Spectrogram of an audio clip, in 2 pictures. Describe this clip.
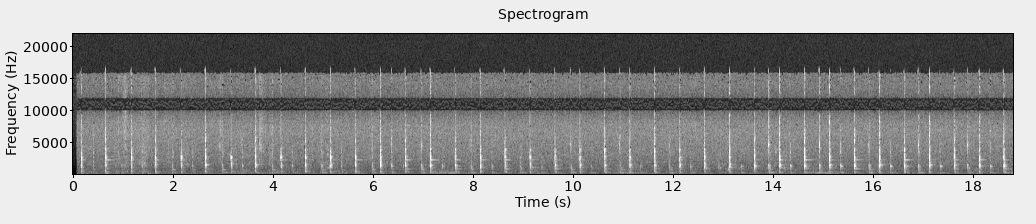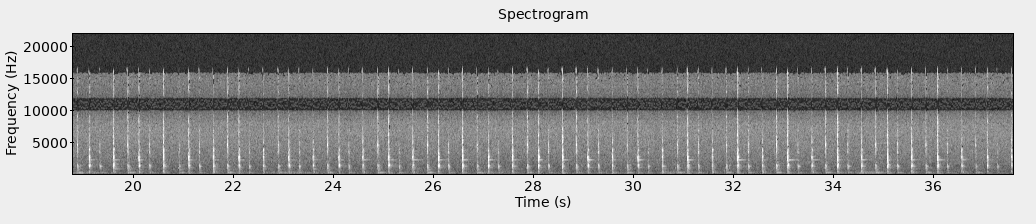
antique clock tick
My grandfather's antique Seth Thomas mantle clock.
ticking, tick-tock, grandfather, pendulum, tic-tok, clock, antique, antique-clock, mechanism, old-clock, clockwork, timepiece-ambience, tic, mantle-clock, time, clock-ticking, clock-tick, tick, tok, ticks, old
